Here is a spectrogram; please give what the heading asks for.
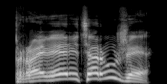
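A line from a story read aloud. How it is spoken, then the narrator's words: Shout. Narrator (Russian): крикнул Кендлис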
